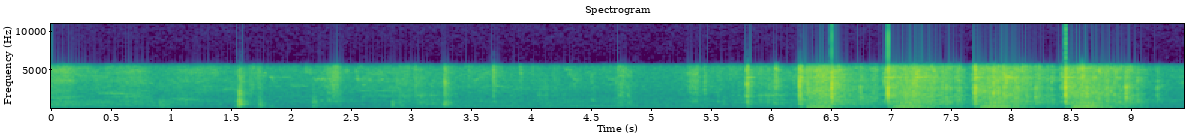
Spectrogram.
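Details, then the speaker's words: Kawasaki KBH43A strimmer after sitting a year, only ran on choke, old fuel filter temporarily fitted: several pulls then short uneven revving bursts that rise and drop away; struggles to keep running, fuel starvation suspected, fuel cap also suspect. "So I put a plug in it and I put it to run, and it would only run on choke."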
